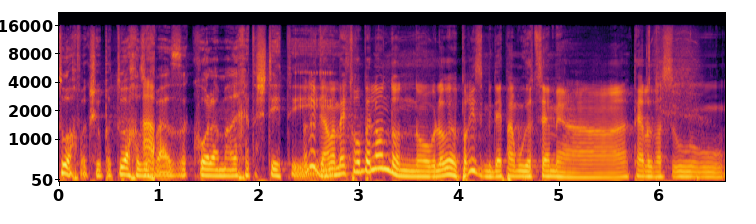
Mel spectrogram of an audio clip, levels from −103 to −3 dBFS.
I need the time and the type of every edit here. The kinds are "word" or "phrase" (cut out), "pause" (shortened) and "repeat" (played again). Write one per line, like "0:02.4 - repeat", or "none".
0:00.9 - phrase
